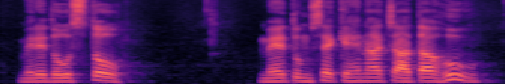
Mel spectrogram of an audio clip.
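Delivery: put-on, very slow, drawn-out speech. Show how slowly he speaks when addressing his friends, imitating someone speaking very slowly. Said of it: "वो इतने धीरे बोलते हैं ना".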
